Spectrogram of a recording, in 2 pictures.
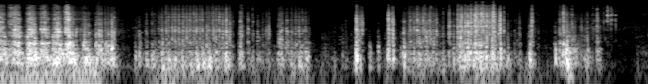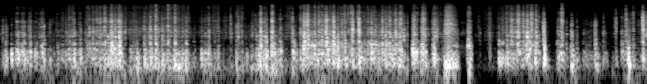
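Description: Flat-blade screwdriver scraping caked dirt and dust off the window glass's guide rail inside a Suzuki Mehran door, in rough strokes broken by short pauses. The rail has gone dry and clogged with dust and mud, which makes the glass stiff to wind up and down.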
